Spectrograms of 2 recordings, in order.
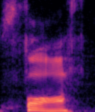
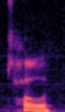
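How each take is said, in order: First: The name begins with a th sound. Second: The name begins with a plain t sound. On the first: The speaker calls it wrong. "You don't pronounce it Thoth" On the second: The speaker calls it right. "It's Toth"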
